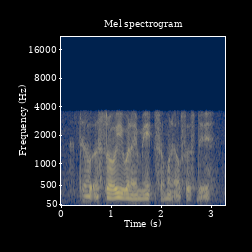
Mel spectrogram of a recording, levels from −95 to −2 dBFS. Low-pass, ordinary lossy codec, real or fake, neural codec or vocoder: 3.6 kHz; none; real; none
